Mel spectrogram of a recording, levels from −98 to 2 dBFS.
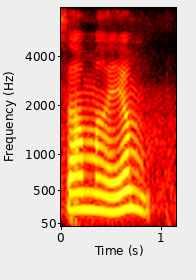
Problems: none marked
